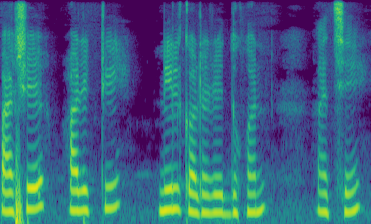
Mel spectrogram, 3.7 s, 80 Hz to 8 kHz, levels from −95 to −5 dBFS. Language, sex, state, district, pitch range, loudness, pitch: Bengali, female, West Bengal, Cooch Behar, 240-275 Hz, -18 LUFS, 255 Hz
